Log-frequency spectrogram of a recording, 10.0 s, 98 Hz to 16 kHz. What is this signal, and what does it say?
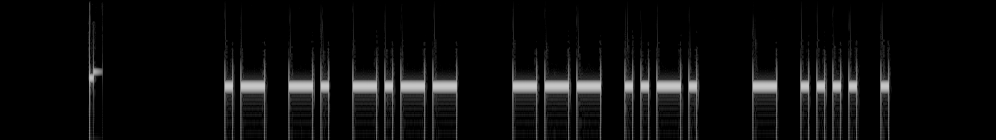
Morse code, heard as a keyed tone, about 15 wpm, 700 Hz. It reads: ANY OF THE
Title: Sets of 3 Words 15wpm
